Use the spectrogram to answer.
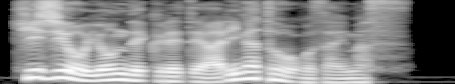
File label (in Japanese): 男性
